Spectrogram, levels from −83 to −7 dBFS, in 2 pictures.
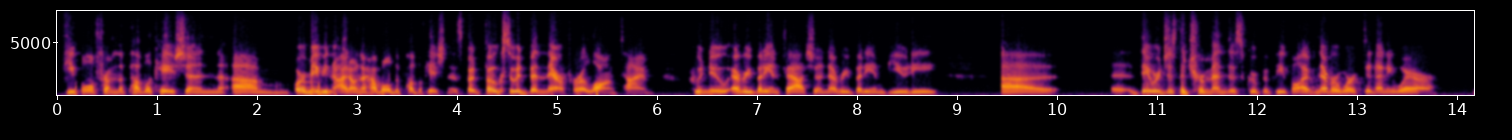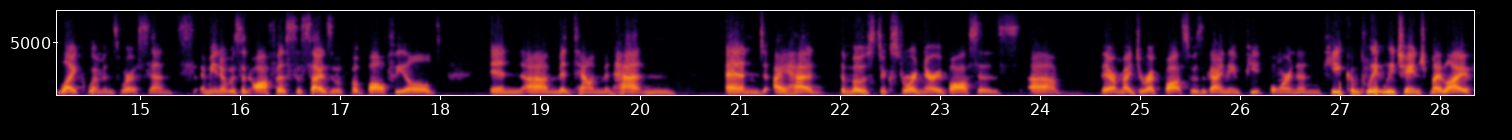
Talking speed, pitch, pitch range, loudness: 195 wpm, 150 Hz, 140-165 Hz, -22 LUFS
